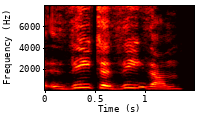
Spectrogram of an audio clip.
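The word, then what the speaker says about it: tzimtzum: Then number five is I'm not going to pronounce it with the with the T uh Z to Zum and it's spelled T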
